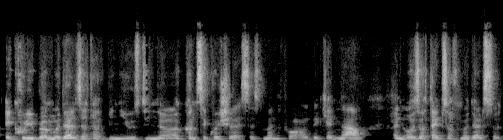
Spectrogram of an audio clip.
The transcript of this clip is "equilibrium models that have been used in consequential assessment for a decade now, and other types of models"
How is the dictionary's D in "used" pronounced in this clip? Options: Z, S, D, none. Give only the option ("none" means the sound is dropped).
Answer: D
